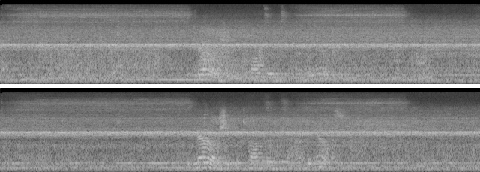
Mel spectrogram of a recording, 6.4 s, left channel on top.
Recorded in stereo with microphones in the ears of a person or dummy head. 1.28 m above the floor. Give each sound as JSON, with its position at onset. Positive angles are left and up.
{"t": 0.0, "sound": "an insect", "side_deg": 25, "distance_m": 5.0}
{"t": 2.5, "sound": "a woman speaking", "side_deg": -65, "distance_m": 3.5}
